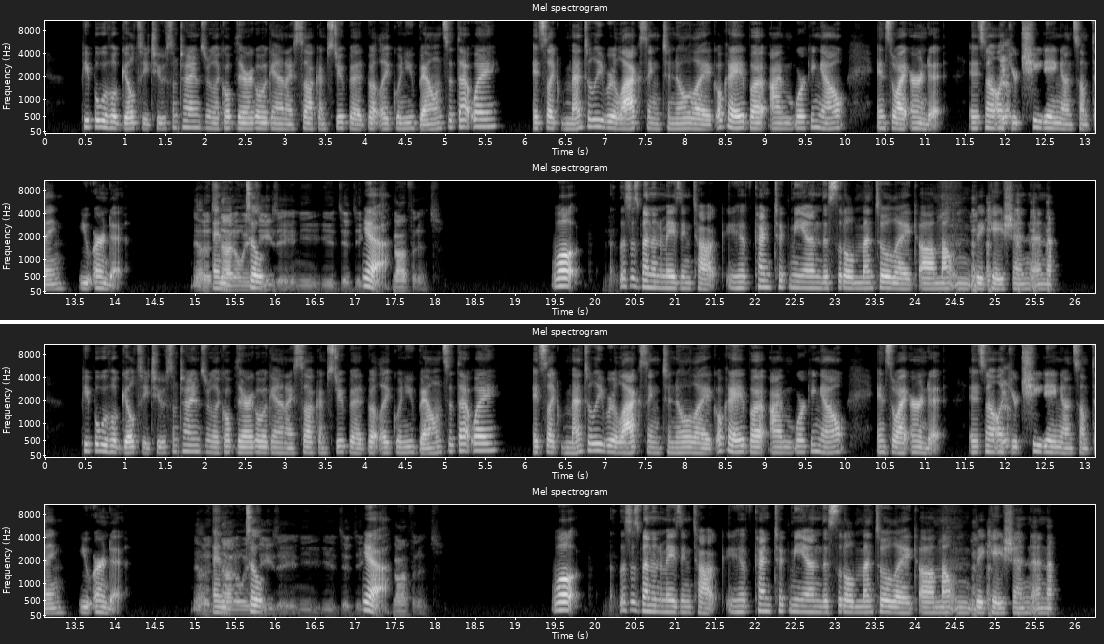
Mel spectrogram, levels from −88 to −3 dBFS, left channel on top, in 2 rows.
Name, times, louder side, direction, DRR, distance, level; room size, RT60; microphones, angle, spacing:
voice 1, 0.5-5.6 6.1-11.2 11.5-14.1 15.2-15.8 17.1-17.4 19.5-19.8 20.3-25.7, left 1 dB, 5° left, 0.3 m, -26 dB
voice 2, 14.9-18.1 20.2-20.3 24.3-25.0 25.4-25.5, left 5 dB, 55° left, 0.6 m, -35 dB
3.4 x 3.1 x 3.2 m
head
